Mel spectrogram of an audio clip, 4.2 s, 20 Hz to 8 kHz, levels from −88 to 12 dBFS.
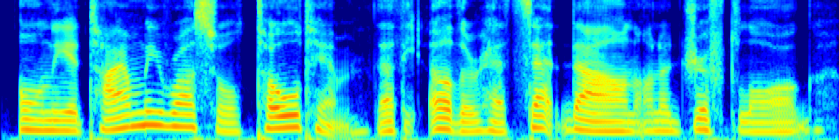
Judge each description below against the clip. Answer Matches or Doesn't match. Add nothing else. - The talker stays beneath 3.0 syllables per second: Doesn't match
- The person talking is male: Doesn't match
